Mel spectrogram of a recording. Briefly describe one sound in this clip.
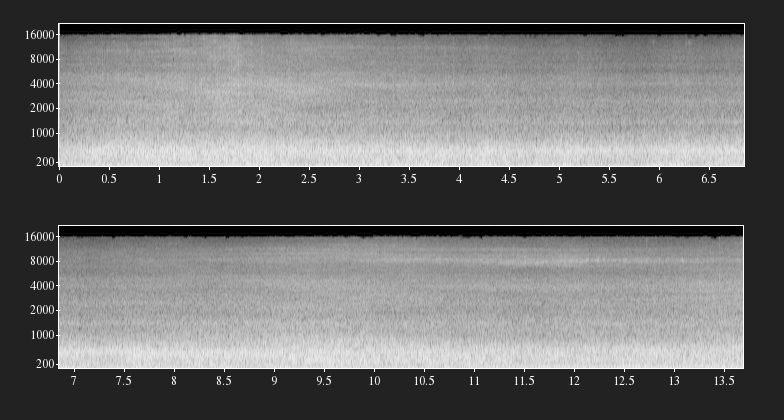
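Wind rushes loudly past outdoors.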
